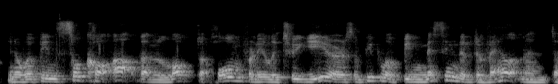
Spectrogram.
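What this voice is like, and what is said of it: Scottish accent. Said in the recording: “your accent. I love the Scottish accent.”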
